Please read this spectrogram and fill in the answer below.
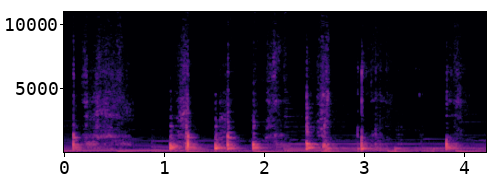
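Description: Wire whisk clinking against a stainless steel mixing bowl while stirring melted chocolate into brownie batter: sharp, uneven strikes about two or three a second, each with a brief metallic ring.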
